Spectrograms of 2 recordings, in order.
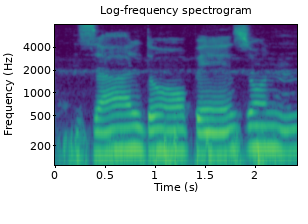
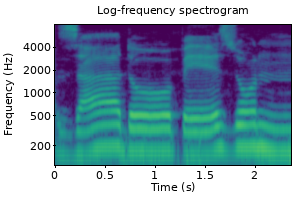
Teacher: زال کو نرمی سے، زا کو سختی سے پڑھیں گے۔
